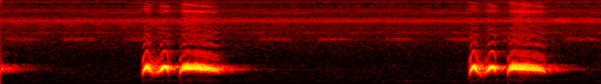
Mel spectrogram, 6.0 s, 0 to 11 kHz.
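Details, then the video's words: Spotted dove coos as a lure to get other doves calling: the tail of one phrase, then two full phrases about three seconds apart, each a pair of brief coos leading into a longer, mellow note. "Suara Burung Tekukur Gacor Kuk 2 Untuk Pancingan Derkuku Biar Cepat Bunyi"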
